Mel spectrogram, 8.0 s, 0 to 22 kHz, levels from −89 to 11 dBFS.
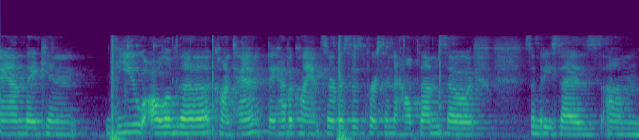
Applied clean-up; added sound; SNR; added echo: none; Thump, thud; 10 dB; reverberation time 0.8 s.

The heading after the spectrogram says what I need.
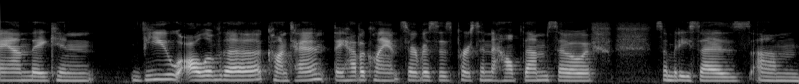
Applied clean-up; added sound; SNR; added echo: none; none; none; none.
